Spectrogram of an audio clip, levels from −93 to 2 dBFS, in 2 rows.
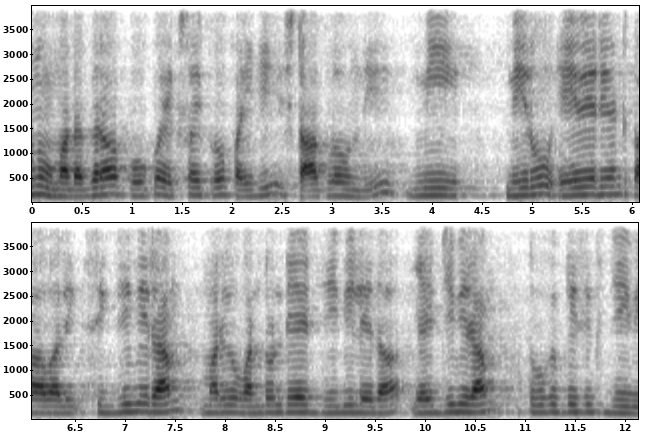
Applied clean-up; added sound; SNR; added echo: none; none; none; reverberation time 1.9 s.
